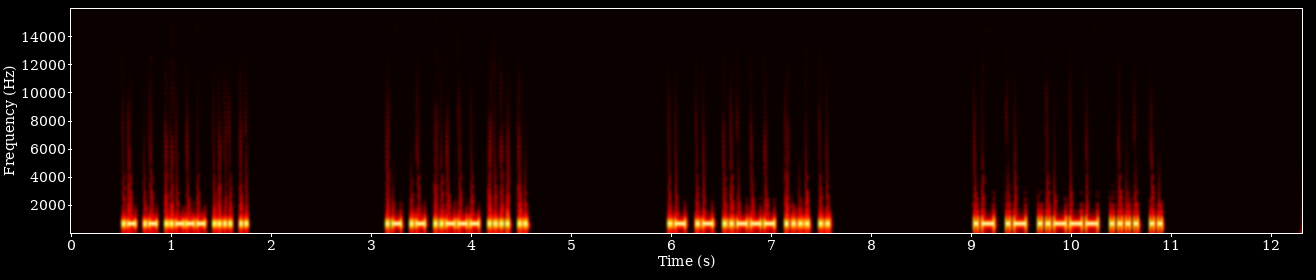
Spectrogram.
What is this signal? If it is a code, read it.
Morse code, heard as a keyed tone, about 38 wpm, 700 Hz. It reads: AA2HI AA2HI AA2HI AA2HI
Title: Speed Racing - USA 2x2 Call Signs 30wpm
